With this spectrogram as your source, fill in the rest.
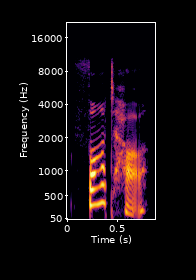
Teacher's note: Placing a fatha, pronounced fatha, with a clear, breathed H sound on top creates a short, crisp sound, like the A in the English word cat.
